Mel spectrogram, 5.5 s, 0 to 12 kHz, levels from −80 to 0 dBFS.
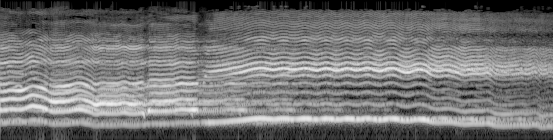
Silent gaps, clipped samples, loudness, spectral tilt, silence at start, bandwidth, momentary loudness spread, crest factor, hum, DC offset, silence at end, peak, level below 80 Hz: none; 0.3%; -8 LUFS; 0.5 dB/octave; 0 s; 11 kHz; 4 LU; 10 dB; none; under 0.1%; 0 s; 0 dBFS; -64 dBFS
